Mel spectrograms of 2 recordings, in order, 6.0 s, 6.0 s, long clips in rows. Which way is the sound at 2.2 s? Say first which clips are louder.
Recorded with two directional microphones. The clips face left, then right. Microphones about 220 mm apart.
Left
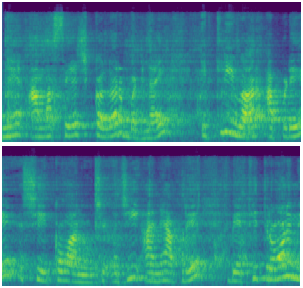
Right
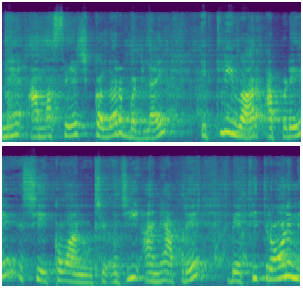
Right 6 dB; 50° right (ahead or behind).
